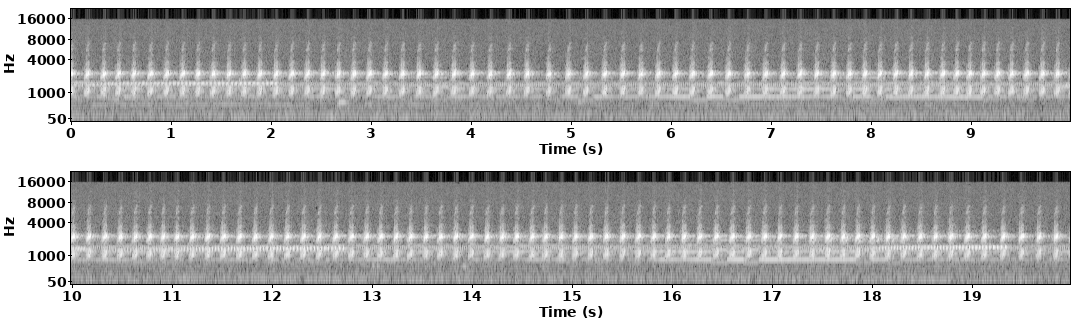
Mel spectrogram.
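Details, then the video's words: Nighttime pond chorus of tree frogs in North-East Italy in the middle of April. Dense, unbroken rattling croaks pulse quickly and evenly throughout, layered with the continuous buzzing trill of mole crickets. "relaxing singing tree frogs in pond"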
